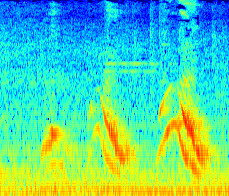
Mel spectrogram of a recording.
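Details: Shrill common hill myna, a tutor bird for young mynas, giving two harsh harmonic calls that rise and then sweep steeply downward, over a low hum.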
